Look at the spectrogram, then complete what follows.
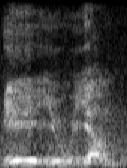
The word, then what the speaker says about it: Om: Because the word Om is made up of a plus u plus m. So, a plus u plus m becomes there is a u m.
